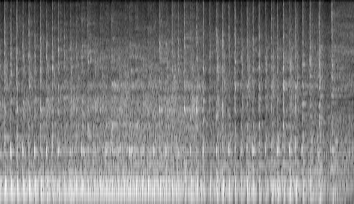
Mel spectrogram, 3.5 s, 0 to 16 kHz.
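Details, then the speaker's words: Old Rusty four-cylinder after the firing order was corrected to 1-3-4-2 and the ignition advance adjusted, choke off: even, steady firing at a calm idle with no misses, pops or knocks. It runs smoothly, a much better sound. "Now this seems to run quite smoothly now. A much better sound."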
